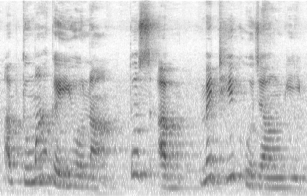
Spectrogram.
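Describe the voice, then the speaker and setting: A woman voicing a sick, sad mother who speaks softly and tiredly. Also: mid-range voice, big pitch swings, measured pace. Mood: weary. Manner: soft, subdued, tired. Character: ailing sad mother, quietly weary. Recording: echoey room with faint noise.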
